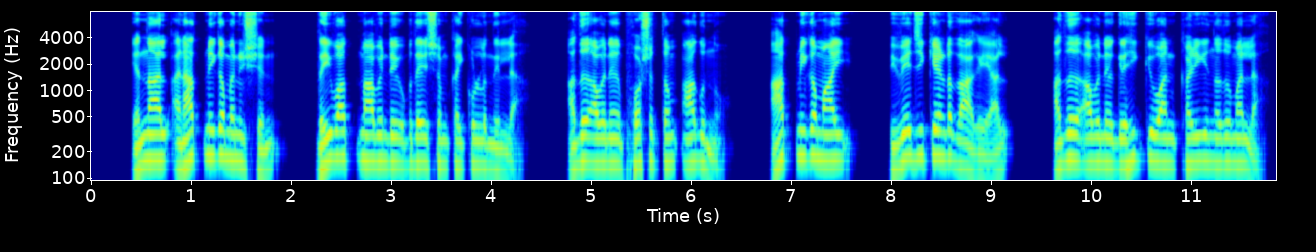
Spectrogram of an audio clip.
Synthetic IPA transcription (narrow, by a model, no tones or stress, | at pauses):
e̞nːaːlʔɐ̰naːt̪̚miɣɐmɐnuʂjɐn | d̪ejʋaːt̪̚maːʋinde̞ubɐd̪e̞ːɕɐmkɐjkːoɭːunːilːɐ̰ | ɐ̰ðɨɐʋɐnɨbʱo̞ːʂɐt̪ːɐmaːɣunːṵ | aːt̪̚miɣɐmaːji | ʋiʋe̞ːd͡ʑikʲːe̞ːɳɖɐðaːɣɐja̰ːl | ɐðɨɐʋɐnɨɡɾɐɦikʲːuʋaːnkɐɻijunːɐðumɐlːɐ̰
